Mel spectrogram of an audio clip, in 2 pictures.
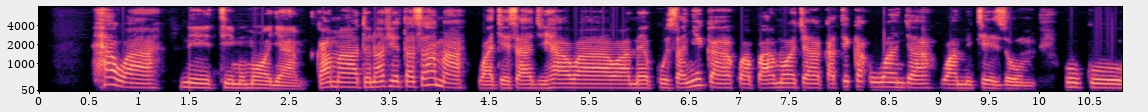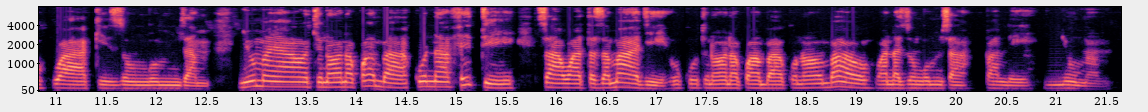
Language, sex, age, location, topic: Swahili, male, 18-24, Nakuru, government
